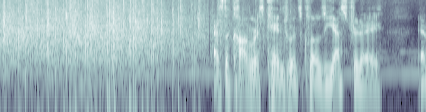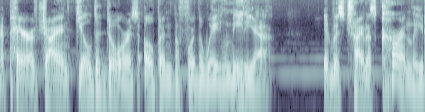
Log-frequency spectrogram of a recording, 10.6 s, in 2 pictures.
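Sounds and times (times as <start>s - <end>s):
audience applause welcoming party leaders: 0.0s - 3.7s
speech: 2.7s - 8.8s, 9.4s - 10.6s.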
